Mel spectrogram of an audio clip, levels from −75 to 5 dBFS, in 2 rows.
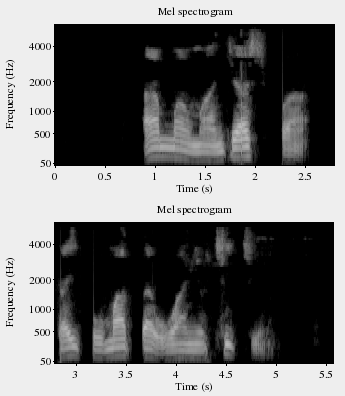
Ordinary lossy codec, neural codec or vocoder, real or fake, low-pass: MP3, 24 kbps; none; real; 5.4 kHz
